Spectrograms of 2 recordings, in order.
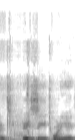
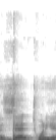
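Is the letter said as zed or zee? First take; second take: zee; zed. First: The letter Z is said as zee. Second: The letter Z is said as zed.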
